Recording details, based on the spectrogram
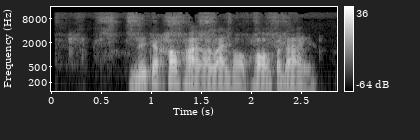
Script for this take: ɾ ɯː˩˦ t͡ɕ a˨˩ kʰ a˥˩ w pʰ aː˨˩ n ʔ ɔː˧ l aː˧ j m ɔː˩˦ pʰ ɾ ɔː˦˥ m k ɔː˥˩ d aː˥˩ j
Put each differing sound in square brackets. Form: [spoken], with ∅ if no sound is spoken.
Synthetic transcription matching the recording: ɾ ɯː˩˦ t͡ɕ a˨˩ kʰ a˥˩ w pʰ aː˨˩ n ʔ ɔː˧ l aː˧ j m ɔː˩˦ pʰ ɾ ɔː˦˥ m k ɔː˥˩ d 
